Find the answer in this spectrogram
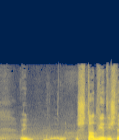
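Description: A man's speaking voice with a short pause: a brief syllable and a low murmured sound, then the speech picks up again near the end.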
